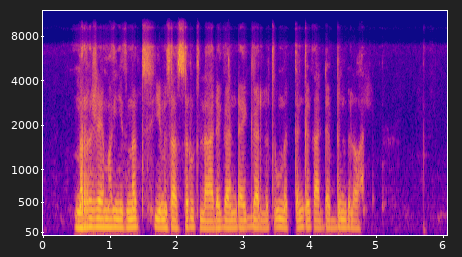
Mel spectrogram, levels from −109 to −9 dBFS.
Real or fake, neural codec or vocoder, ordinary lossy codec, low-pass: real; none; Opus, 16 kbps; 7.2 kHz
